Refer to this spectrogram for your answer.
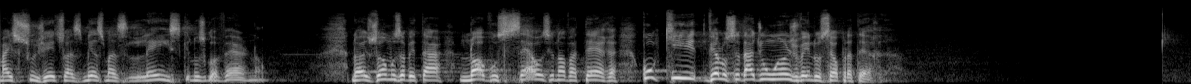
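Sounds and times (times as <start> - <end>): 
speech: 0.0 - 9.0
faint room hiss: 0.0 - 11.9
finger snap: 11.6 - 11.9.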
